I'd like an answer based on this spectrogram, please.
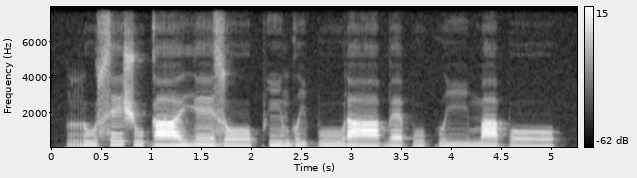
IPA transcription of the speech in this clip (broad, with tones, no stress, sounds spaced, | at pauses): r u˨ s e˦ ʃ u˨ ɡ aː˦˨ j e˦˨ z oː˨ pʰ ĩ˦ ɡʷ i˨ p uː˦ ɾ aː˨ b ɛ˨ p u˨ kʷ iː˨ m a˦ p oː˨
